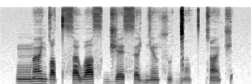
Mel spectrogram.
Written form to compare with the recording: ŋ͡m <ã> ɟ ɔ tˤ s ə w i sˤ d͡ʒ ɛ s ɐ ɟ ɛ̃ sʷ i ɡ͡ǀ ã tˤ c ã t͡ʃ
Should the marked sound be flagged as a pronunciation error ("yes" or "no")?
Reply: no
